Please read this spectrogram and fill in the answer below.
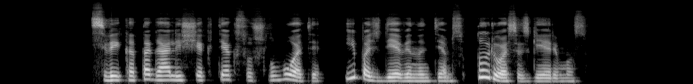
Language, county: Lithuanian, Vilnius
